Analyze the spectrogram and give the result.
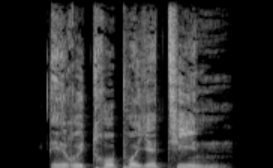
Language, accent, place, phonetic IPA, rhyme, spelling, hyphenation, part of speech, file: German, Germany, Berlin, [eˌʁʏtʁopɔi̯eˈtiːn], -iːn, Erythropoietin, Ery‧thro‧poi‧e‧tin, noun, De-Erythropoietin.ogg
- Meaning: erythropoietin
